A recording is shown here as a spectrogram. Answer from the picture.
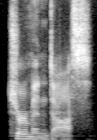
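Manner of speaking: Das said slowly, German style, low. Shown as a demonstration. Echoing chat's German Das, slowly. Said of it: "So you're saying it's Adidas".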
